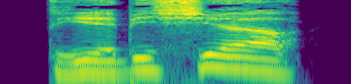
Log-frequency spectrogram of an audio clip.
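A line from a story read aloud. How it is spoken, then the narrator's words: Sudden wheeze. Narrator (Russian): вдруг захрипел Борзун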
